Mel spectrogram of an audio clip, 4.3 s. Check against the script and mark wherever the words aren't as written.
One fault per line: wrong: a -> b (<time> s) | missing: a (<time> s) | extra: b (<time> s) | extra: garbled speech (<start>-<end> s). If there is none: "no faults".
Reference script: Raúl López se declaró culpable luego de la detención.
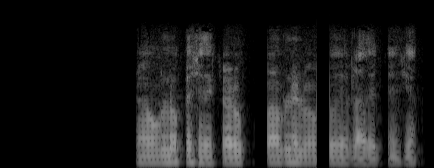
no faults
